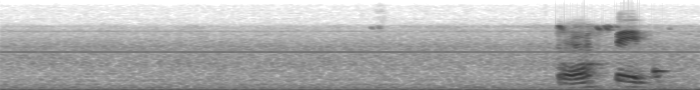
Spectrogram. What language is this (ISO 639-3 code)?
mal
